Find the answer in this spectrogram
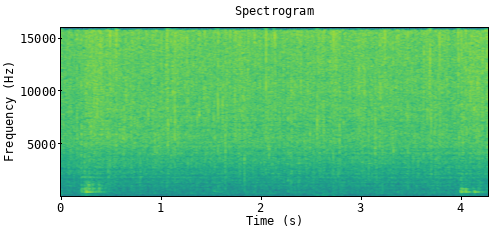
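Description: Chopped red onion sizzling in a hot pan of steak fat and juices, a steady frying hiss, with two short louder sounds, one just after the start and one near the end.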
